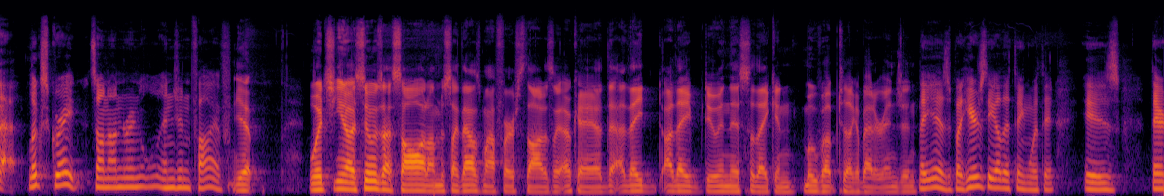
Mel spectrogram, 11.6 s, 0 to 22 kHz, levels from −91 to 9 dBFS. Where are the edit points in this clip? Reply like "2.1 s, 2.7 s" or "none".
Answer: none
